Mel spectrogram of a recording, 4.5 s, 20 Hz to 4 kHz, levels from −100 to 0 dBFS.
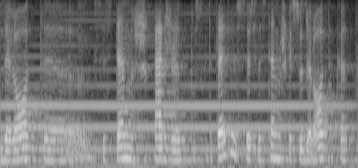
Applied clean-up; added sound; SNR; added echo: none; Wind instrument, woodwind instrument; 8 dB; none.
